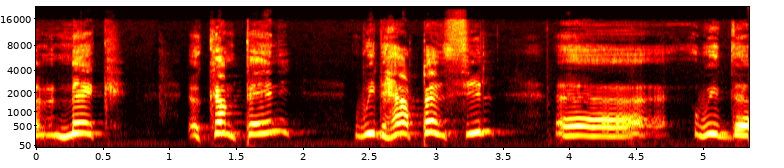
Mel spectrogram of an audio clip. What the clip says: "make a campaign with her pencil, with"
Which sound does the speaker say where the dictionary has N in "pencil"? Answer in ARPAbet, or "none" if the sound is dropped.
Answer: N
